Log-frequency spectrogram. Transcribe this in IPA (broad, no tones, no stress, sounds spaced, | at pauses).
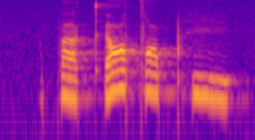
p a kʼ ɛ tˤ u pʰ i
